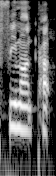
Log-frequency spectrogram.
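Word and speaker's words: Frémont: Can you tell us a bit about the Fremont Proclamation and what that meant here?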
